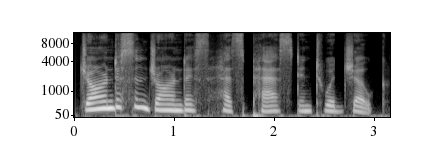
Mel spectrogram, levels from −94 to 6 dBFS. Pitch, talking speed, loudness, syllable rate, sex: 200 Hz, 150 wpm, -18 LUFS, 4.6 syllables/s, female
